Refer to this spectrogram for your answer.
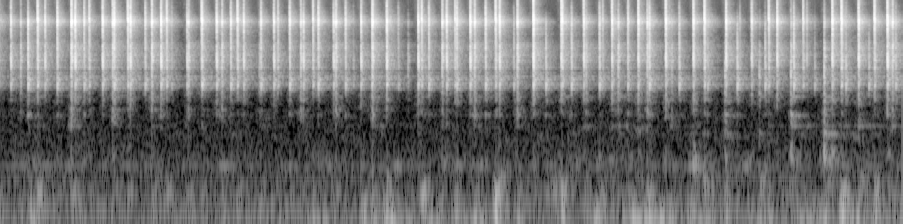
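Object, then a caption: Metal cookie tin. Long acrylic nails rapidly tap the striped side of a large, round, hollow metal cookie tin. The result is a steady stream of bright, crisp clicks that stop almost instantly and carry almost no low end.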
